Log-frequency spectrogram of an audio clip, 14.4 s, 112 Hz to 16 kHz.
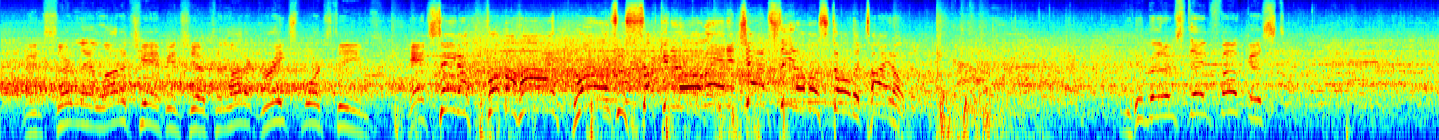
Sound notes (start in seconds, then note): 6.5 hands thudding; 9.7 body thudding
